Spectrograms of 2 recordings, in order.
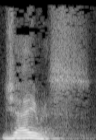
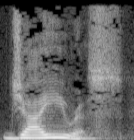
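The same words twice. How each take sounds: First: Jairus run together quickly as "Jai-rus". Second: Jairus drawn out, the a and i sounded apart as "Jah-ee-rus"; slow Jairus. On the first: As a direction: blend the a and i of Jairus into one "eye" sound. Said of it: "if you say it quickly". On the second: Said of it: "if you say it slow". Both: Shown as a demonstration.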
